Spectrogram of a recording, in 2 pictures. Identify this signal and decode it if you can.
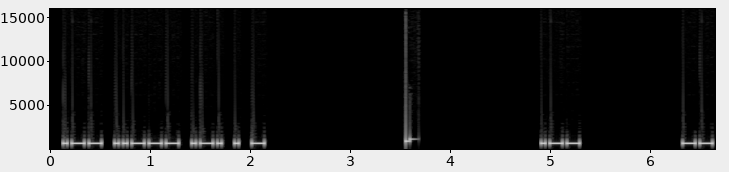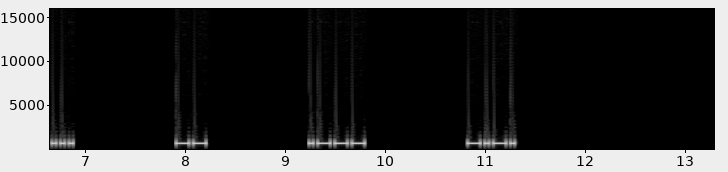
Morse code, heard as a keyed tone, about 28 wpm, spaced as for 12 wpm, 700 Hz. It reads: W2RET W7MJC
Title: USA Call Signs - 5 Characters - 8x Character Spacing - 28wpm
